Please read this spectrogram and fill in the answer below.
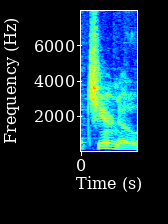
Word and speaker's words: Cirno: This is why Chur-no is the best pronunciation. It's based on the Japanese pronunciation, reasonable for the English spelling.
